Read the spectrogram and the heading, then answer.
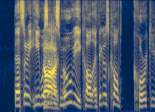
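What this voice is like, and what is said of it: Usual voice. Nothing is said of it.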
